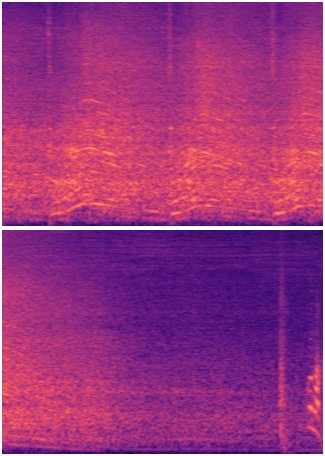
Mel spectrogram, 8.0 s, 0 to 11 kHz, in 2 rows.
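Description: A warmed-up Nissan Skyline ER34 25GT-V with a five-speed manual is revved while parked, its engine rising and falling in several loud, close sweeps before settling back to a steadier idle.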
